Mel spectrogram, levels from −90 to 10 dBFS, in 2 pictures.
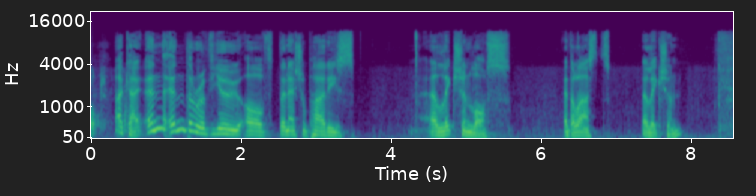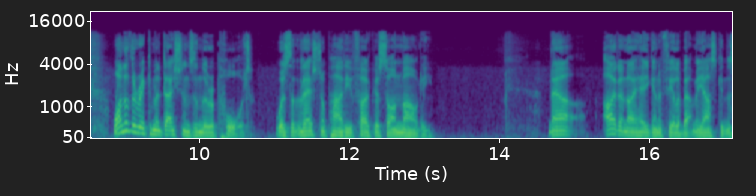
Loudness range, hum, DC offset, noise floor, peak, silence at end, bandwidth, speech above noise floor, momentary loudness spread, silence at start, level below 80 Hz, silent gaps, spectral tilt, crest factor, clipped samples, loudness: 4 LU; none; under 0.1%; -58 dBFS; -6 dBFS; 0 s; 11.5 kHz; 39 dB; 13 LU; 0 s; -42 dBFS; none; -5 dB/octave; 14 dB; under 0.1%; -20 LUFS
